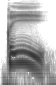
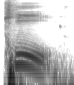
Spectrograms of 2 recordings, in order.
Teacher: Kalau qaf lebih dalam, nempel ke langit-langit yang paling dalam.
